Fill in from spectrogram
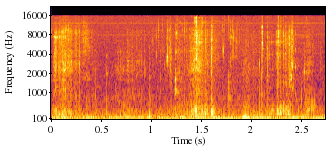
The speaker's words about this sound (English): I just crunched too, so see who crunches louder.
